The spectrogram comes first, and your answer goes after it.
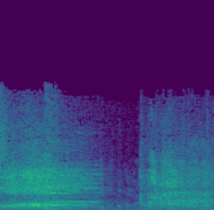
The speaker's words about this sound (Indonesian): Surak hore itu gambarannya wong tepuk tangan. Ayo toh, tepuk tangan.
